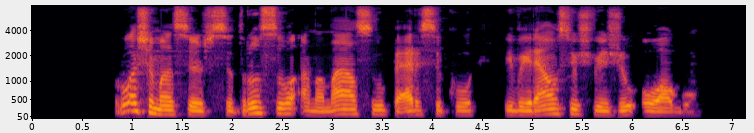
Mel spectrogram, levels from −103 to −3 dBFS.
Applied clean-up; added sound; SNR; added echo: none; none; none; none.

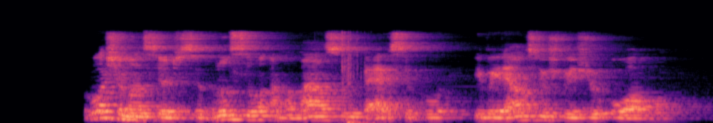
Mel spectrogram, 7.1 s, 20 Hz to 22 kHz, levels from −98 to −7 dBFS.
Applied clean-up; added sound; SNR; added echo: none; Slam; 13 dB; reverberation time 0.9 s.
